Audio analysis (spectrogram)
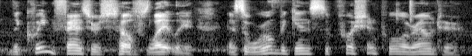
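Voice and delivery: ordinary talk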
